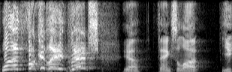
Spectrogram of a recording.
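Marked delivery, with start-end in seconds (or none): 0.0-1.3 very high, loud mock yell; husband shouting her out the door. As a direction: spit the insult back at her. Acted couple fight, the husband.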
